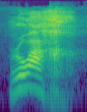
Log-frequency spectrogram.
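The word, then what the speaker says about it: ruach: Apunta la palabra espíritu en el hebreo es como suena roach. Raúl u a c h. Pero la ch en el hebreo se pronuncia como j. Roaj.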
